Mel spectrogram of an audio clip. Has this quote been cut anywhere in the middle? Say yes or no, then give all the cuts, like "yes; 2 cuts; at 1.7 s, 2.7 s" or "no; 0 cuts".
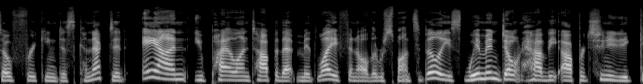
yes; 1 cut; at 4.6 s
